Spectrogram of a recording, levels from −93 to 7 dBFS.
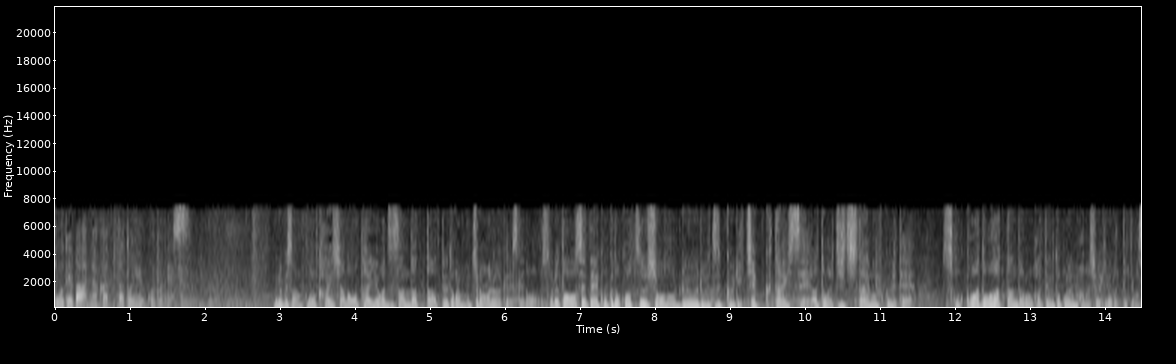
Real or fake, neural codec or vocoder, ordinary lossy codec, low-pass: fake; vocoder, 44.1 kHz, 128 mel bands, Pupu-Vocoder; none; 7.2 kHz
